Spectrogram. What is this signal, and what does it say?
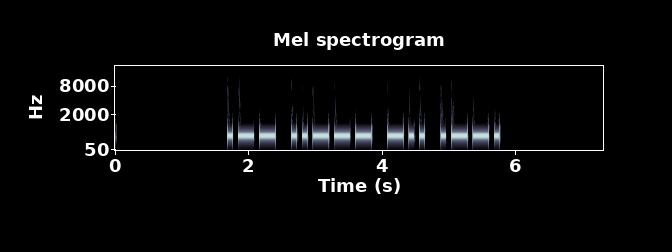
Morse code, heard as a keyed tone, about 15 wpm, 700 Hz. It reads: W2DP
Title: USA Call Signs - 4 Characters - Repeated 3x - 15wpm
